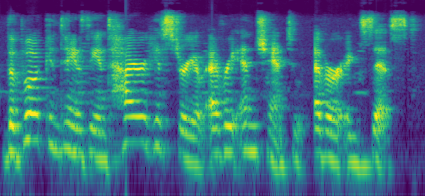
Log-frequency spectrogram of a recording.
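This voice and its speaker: A woman's voice: fairly low pitch, expressive, brisk, fairly bright tone, muffled recording. A woman voicing a prim, secretive female ally in a novel reading, with a firm, formal manner.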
